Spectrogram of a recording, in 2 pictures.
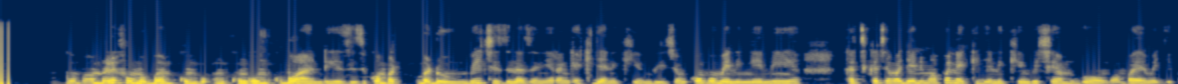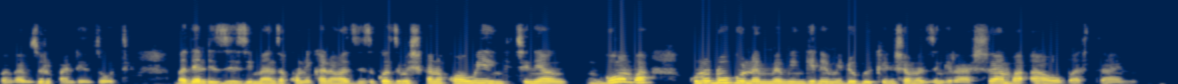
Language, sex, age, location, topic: Swahili, female, 18-24, Kisumu, agriculture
